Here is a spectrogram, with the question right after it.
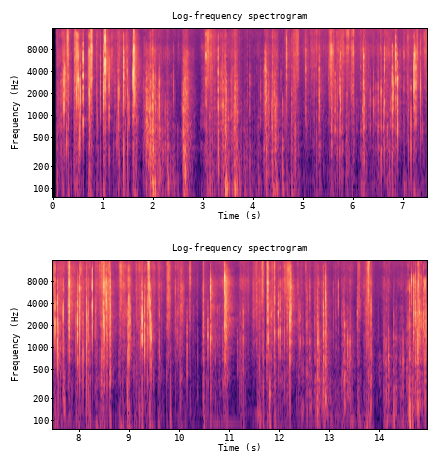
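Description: Fingertips squeeze and crinkle a medium, partly full, resealable foil-lined plastic pouch of magnesium chalk with a white foil top and blue label. The result is a dense, continuous stream of sharp crinkles and crackles with quick decays, spread from low thumps up to bright highs.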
